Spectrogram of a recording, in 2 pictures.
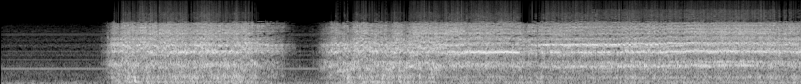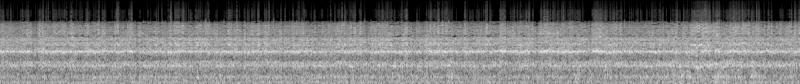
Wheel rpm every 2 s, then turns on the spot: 90, 110, 210, 220, 240, 230, 230, 230.
none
